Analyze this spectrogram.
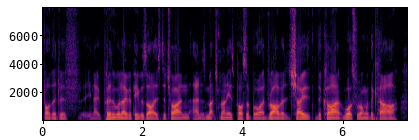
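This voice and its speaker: A man with an unremarkable speaking voice and fairly low pitch talks at a fairly quick pace with hardly any pauses, in a dry, close sound with no echo on a very clean recording with a silent background. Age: 30s. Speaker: independent car mechanic, workshop owner. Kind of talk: casual interview. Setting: studio, in person.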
